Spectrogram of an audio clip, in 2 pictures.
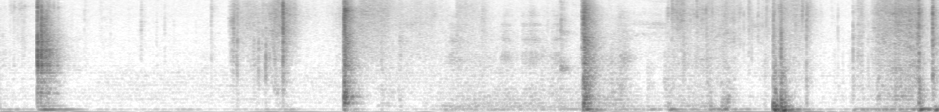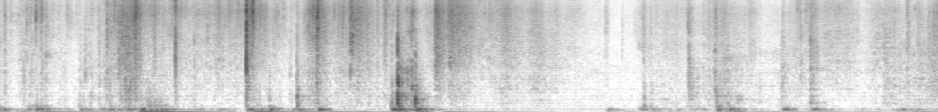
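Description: A cardboard jersey box and a clear plastic jersey display box being handled and opened: a series of knocks and bumps, the loudest about eight seconds in, with scraping and rustling in the middle stretch.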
